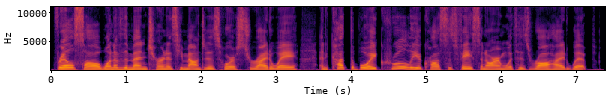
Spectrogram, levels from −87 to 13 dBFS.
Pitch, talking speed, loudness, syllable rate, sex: 210 Hz, 235 wpm, -19 LUFS, 5.6 syllables/s, female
